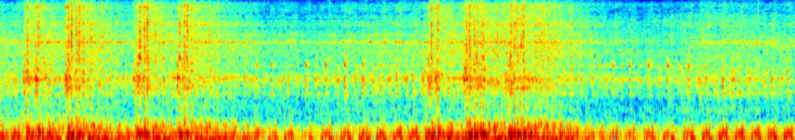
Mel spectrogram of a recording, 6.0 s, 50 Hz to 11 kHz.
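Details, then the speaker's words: Yamaha 650 V Star after carb cleaning: deep loping V-twin idle settling after light throttle blips, both cylinders firing and front cylinder now getting hot; fixed by clearing the clogged front-cylinder idle jet. "But yeah, the problem was the uh the idle jet. It was clogged. And I hopefully I got everything clean enough that I won't be having that problem anymore."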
